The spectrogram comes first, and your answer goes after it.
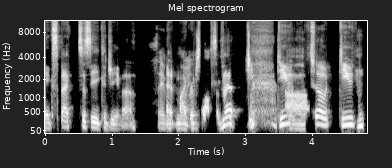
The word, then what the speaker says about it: Kojima: I found out on the topic of it's pronounced Kojima, and I didn't know that until I went to Tokyo Game Show, and their PR yelled at me. They're like, Kojima, and I was like, Kojima, and they're like, Kojima, and I'm like, Kojima.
